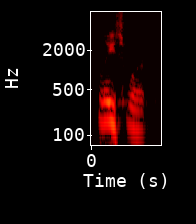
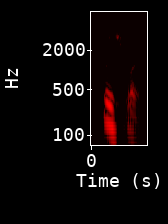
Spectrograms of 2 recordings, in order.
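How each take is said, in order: First: Said in the usual way. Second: Much softer repeat of Police work, dropped low; quiet echo. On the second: Real, not acted. Coach repeating Hannah's dream job, soft reflective echo. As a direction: let Police work fall away to near hush.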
